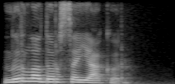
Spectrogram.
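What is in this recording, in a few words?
"нырладорса якӧр", Komi, female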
